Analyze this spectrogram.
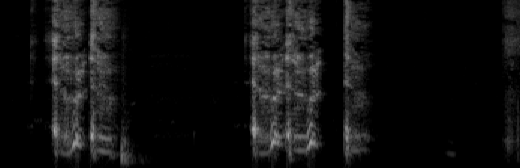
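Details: Girl with a scratchy, sore throat who thinks she is getting a cold: two bouts of voiced, hacking dry coughs, about six in all, with a throaty catch.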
